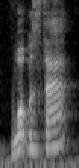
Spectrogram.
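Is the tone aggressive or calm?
calm. The question is asked in a calm tone. The speaker calls it right. "I do it in a calm tone like"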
